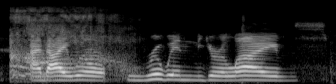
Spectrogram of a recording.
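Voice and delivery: mock villain teacher, slow and grand at the end; cackle, then threaten slowly like a storybook villain; hammed-up evil teacher laughing manically; manic villain laugh. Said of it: "she just laughs manically".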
